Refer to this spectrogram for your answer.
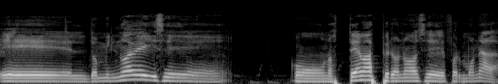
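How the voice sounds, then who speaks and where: There is noticeable background noise. A man speaks at a fairly high pitch with ordinary pitch variation. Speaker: rapper. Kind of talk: radio interview. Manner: casual, slangy.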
